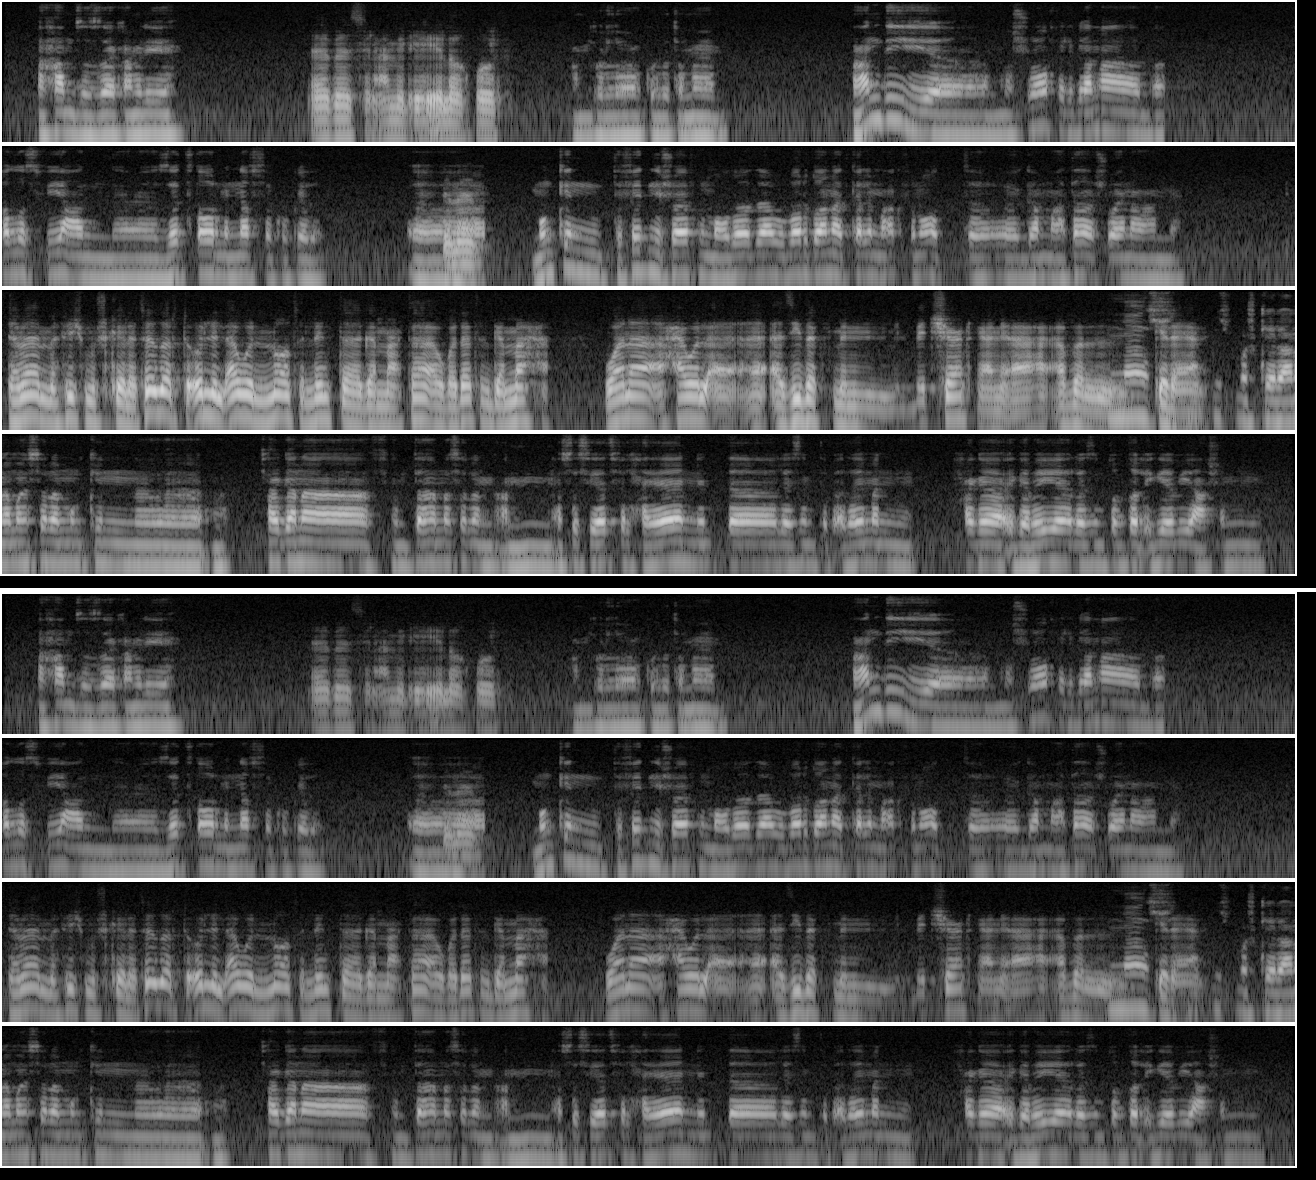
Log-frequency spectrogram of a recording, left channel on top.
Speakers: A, on the left (about 40°); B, on the left (about 75°).
A: يا حمزة ازيك عامل ايه؟
B: آه باسل عامل ايه ايه الاخبار
A: الحمد لله كله تمام عندي آه، مشروع في الجامعة بخلص فيه عن آه، ازاي تطور من نفسك وكده آه،
B: تمام
A: ممكن تفيدني شوية في الموضوع ده وبرضه انا هتكلم معاك في نقط آه، جمعتها شوية نوعا ما
B: تمام مفيش مشكله تقدر تقول لي الاول النقط اللي انت جمعتها او بدات تجمعها وانا احاول أ- أ- ازيدك من من بيت شعر يعني أ- افضل
A: ماشي
B: كده يعني
A: مفيش مشكلة أنا مثلا ممكن آه، حاجة أنا فهمتها مثلا عن أساسيات في الحياة إن أنت لازم تبقى دايما حاجة إيجابية لازم تفضل إيجابي عشان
